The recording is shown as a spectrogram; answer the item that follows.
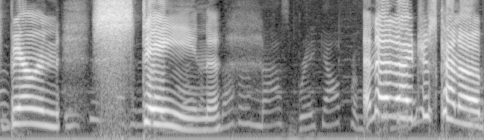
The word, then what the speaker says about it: Berenstain: barons the berenstein bears the baron stain bears which is you know the right pronunciation i i just for some reason i always called them but by that i didn't do this whole berenstain no it's it's barren stain and then i just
